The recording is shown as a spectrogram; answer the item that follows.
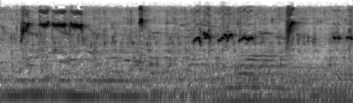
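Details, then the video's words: Olive-backed sunbird (konin) producing a fast high trill, then a few lower, sweeter chirped notes and a sudden sharp high call, against faint low background noise. "SUARANYA BURUNG KOLIBRI NINJA / KONIN"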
